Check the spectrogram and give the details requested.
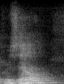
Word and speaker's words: Frizzell: I want to say Frizzell. Okay, he's giving me a thumbs up, who has done the IT side of this, and very grateful for that.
